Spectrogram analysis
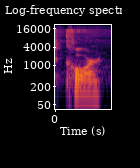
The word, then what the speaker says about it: corps: my past but H it's core P silent silent P yeah oh okay my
